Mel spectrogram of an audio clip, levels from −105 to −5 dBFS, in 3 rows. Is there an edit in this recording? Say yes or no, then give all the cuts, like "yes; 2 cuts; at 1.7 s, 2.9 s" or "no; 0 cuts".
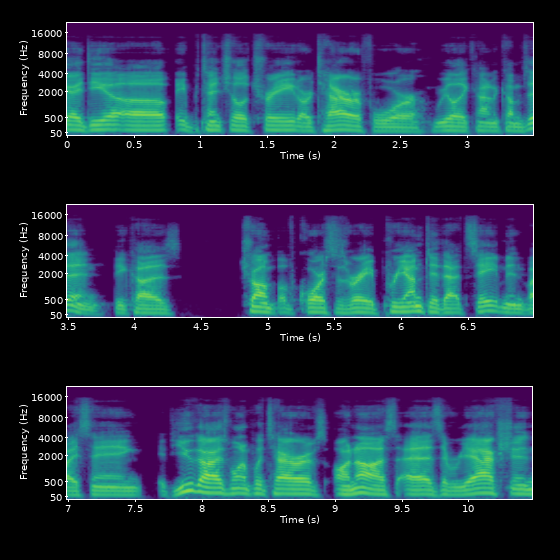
no; 0 cuts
